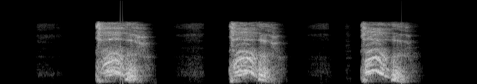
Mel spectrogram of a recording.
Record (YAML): three_cough_length: 4.8 s
three_cough_amplitude: 30656
three_cough_signal_mean_std_ratio: 0.45
survey_phase: beta (2021-08-13 to 2022-03-07)
age: 45-64
gender: Male
wearing_mask: 'No'
symptom_runny_or_blocked_nose: true
symptom_onset: 11 days
smoker_status: Never smoked
respiratory_condition_asthma: true
respiratory_condition_other: false
recruitment_source: REACT
submission_delay: 2 days
covid_test_result: Negative
covid_test_method: RT-qPCR
influenza_a_test_result: Unknown/Void
influenza_b_test_result: Unknown/Void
